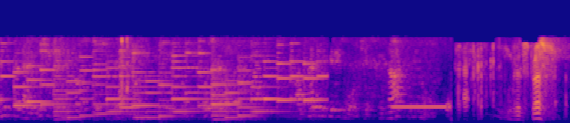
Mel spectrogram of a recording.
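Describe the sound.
Hold music with clear, steady notes plays over a narrow telephone line while an office call is transferred. A single sustained phone tone follows, and then a voice speaks.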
